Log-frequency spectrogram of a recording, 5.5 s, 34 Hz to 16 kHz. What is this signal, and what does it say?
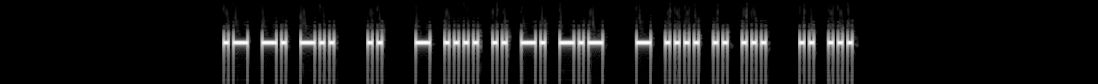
Morse code, heard as a keyed tone, about 50 wpm, 700 Hz. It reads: AND I THINK THIS IS
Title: Sets of 5 Words Encore 50wpm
